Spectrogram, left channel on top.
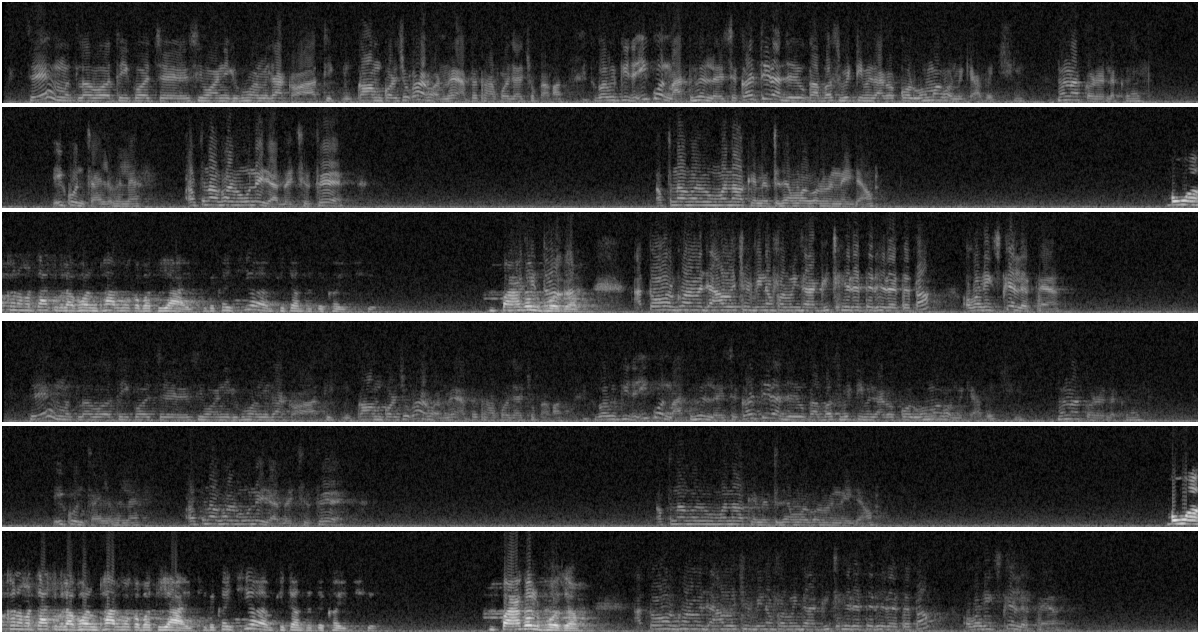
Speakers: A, on the left; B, on the right.
A: से मतलब अथी कहै छै शिवानी के घर मे जाक अथी काम करै छै ओकरा घर मे पेसाब कऽ जाइ छै ओकरा घर तऽ कहलकै ई कोन बात भेल रहे से कैहती रह से ओकरा बस बिट्टी मे जाक करू हमर घर मे किया आबै छीयै मना करे लै कहिन ई कोन चालि भेलै एतना घर मे ओ नहि जाय दै छौ से <inaudible> अपना घर मे मना केने हेतै जे हमर घर मे नहि जाउ
B: बोआ एखन हमर चाची वाला घरमे ठाढ़ भऽ कऽ बतियाइत छै देखै छियै हम किचन से देखै छियै पागल
A: बझही तऽ
B: भऽ जायब
A: आ आ तोहर घर मे जे आबै छौ बिना परमिसन के किछ हैरेतै ढेरेतै तब ओकर रिक्स के लेतेै <unintelligible>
